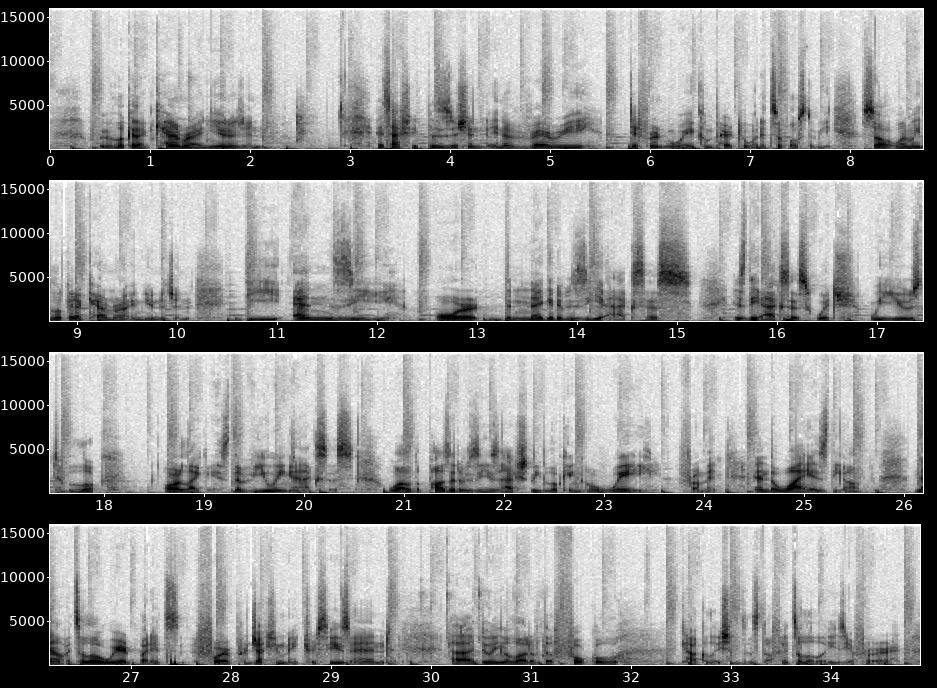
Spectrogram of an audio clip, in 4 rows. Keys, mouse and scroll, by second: 0.0-1.3 typing, 28.4-31.3 right drag, 29.0-30.8 typing.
